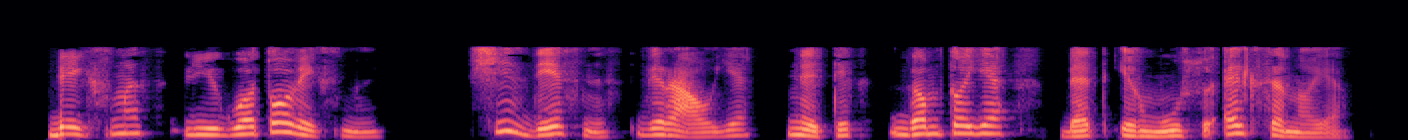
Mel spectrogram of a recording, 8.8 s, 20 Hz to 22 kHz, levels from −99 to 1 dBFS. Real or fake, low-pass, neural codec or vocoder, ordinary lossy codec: real; 5.4 kHz; none; MP3, 32 kbps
